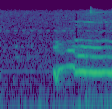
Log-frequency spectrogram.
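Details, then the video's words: Baby Girl, a seven-year-old female house cat held by her owner during Twinkle Twinkle Little Star, answers with a short rising chirp that flows into a drawn-out level meow; faint room hum underneath. "my cat singing"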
